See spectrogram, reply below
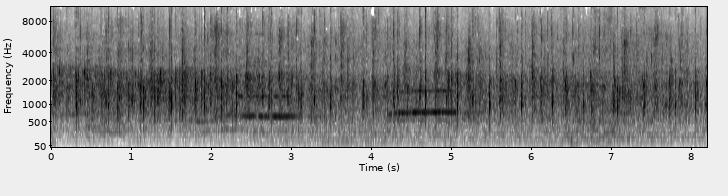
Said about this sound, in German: So wie hier in Nippes klang das in den letzten Wochen oft in Köln. Punkt 21 Uhr wird geklatscht und zwar für Menschen, die in systemrelevanten Berufen arbeiten.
